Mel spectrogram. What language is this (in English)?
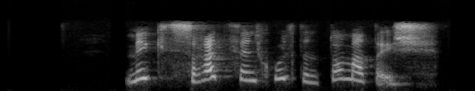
Kabyle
